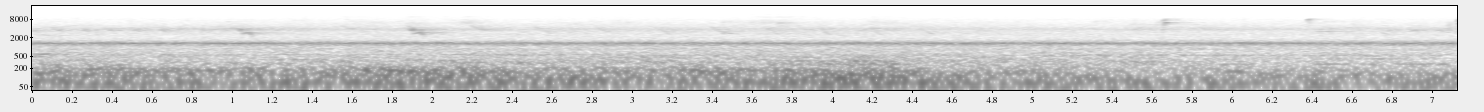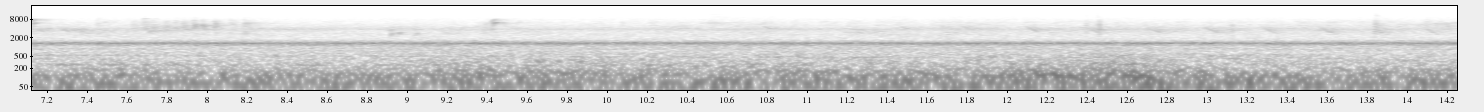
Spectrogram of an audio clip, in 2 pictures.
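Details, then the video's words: Seventeen-year cicadas emerged in 2021 hum in one continuous level drone throughout, while birds add quick high chirps and ticks every second or so above a low environmental rumble. "CICADAS 🌿 Sounds"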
